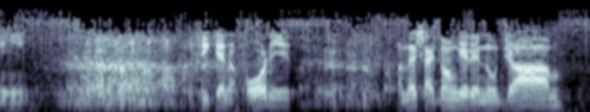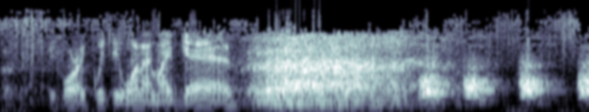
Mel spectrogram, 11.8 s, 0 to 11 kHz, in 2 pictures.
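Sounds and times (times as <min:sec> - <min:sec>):
speech: 0:00.0 - 0:00.9, 0:02.0 - 0:09.6
laughter: 0:00.5 - 0:04.3, 0:05.7 - 0:06.4, 0:08.1 - 0:10.5
dog barking: 0:10.0 - 0:11.7.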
